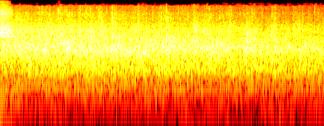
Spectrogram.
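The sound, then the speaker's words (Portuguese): An audience applauds for Jesus Christ, a dense, even wash of many hands clapping at once that holds at a constant loud level for a few seconds without any voices. “Um aplauso para nosso Senhor Jesus.”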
